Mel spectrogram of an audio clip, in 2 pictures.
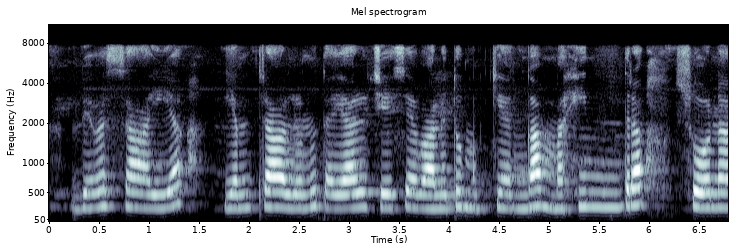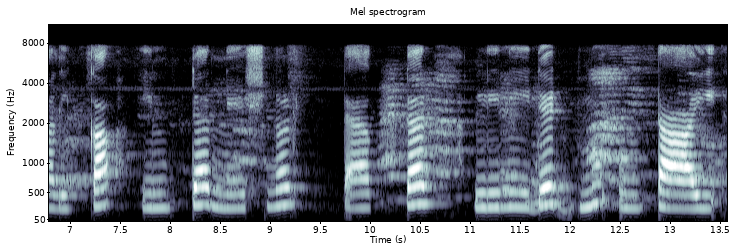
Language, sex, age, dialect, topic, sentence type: Telugu, female, 18-24, Southern, agriculture, statement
